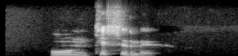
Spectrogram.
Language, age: Icelandic, 50-59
